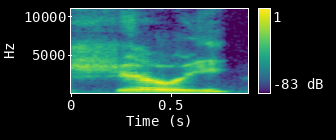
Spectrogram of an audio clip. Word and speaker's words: Sherry: pronounce it correctly and she said Sherry like the the drink like the the liquor so um [ __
